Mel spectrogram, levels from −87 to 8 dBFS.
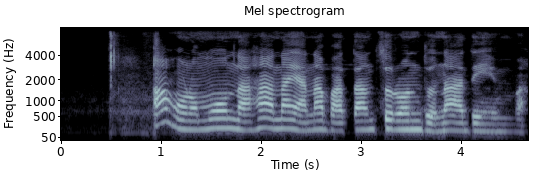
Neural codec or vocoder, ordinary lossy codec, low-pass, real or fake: none; none; 7.2 kHz; real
